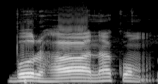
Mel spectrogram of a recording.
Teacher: Pronounce ra with thicker voice because there is pesh before ra sakin.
